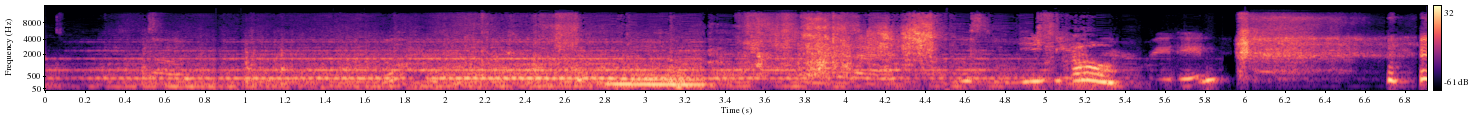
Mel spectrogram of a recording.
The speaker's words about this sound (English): I could hear a printer.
